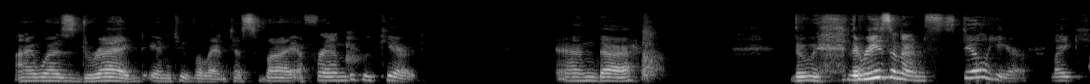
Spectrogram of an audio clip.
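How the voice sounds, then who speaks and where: Against a quiet background, a woman in a Western Canadian accent speaks at a very slow pace with lively intonation. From Canada, northeastern British Columbia. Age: 60s. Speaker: network marketing team leader. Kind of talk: interview. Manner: halting.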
